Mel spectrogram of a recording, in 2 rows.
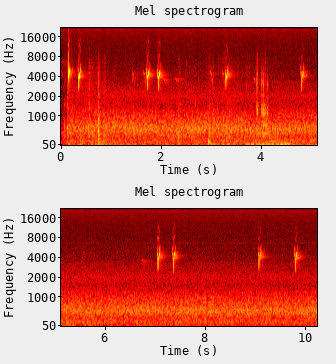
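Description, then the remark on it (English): Short, sharp type 3 crossbill calls repeat at irregular intervals, a dozen or so clipped chirps, some doubled, against a low, steady outdoor rumble, recorded at 6:22 a.m. They sound clear, with no voices. “and I thought I heard a type 3 grosbill coming around here.”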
